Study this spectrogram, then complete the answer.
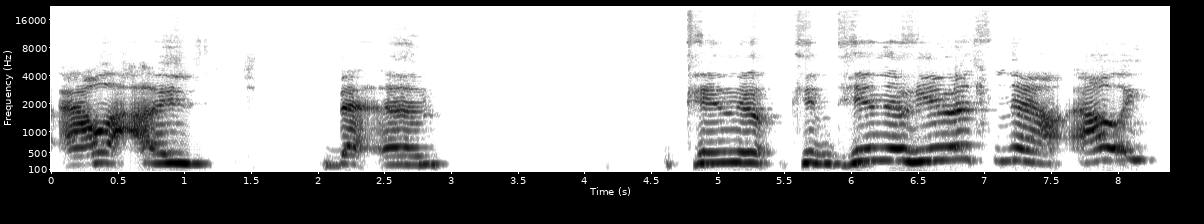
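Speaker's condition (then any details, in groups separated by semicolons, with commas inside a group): Cerebral palsy; from birth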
